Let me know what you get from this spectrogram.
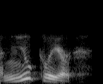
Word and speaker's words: nuclear: So it is nuclear, like new and clear, right?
